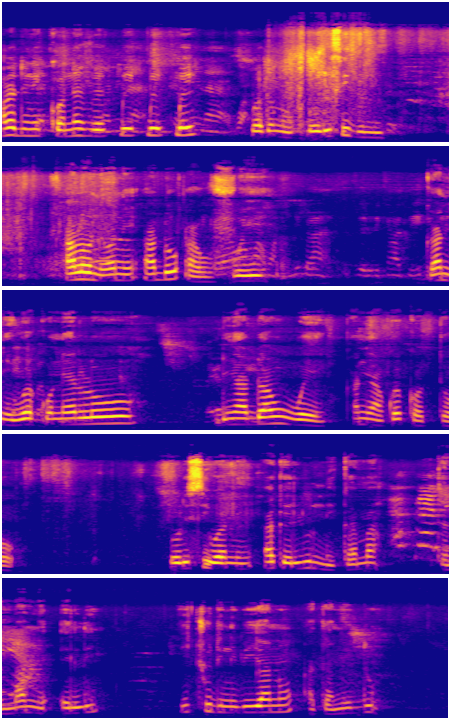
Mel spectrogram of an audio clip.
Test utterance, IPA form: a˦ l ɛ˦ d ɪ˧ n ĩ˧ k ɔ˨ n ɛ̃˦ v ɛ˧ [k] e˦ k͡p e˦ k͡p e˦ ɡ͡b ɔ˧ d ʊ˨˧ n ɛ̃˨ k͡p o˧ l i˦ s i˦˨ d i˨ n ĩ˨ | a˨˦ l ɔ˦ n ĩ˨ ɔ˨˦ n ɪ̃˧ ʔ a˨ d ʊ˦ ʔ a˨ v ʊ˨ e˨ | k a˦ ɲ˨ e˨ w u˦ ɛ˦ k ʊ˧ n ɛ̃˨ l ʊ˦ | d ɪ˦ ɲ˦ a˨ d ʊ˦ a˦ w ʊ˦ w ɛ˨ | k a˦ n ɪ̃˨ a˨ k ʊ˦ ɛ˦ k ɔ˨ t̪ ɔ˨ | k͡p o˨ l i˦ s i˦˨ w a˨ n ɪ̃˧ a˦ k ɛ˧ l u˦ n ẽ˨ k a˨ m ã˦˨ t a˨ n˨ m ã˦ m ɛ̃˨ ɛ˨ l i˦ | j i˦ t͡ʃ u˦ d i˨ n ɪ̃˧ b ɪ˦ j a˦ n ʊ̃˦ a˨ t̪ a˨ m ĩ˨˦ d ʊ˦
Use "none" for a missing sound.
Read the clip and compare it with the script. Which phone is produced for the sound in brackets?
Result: k͡p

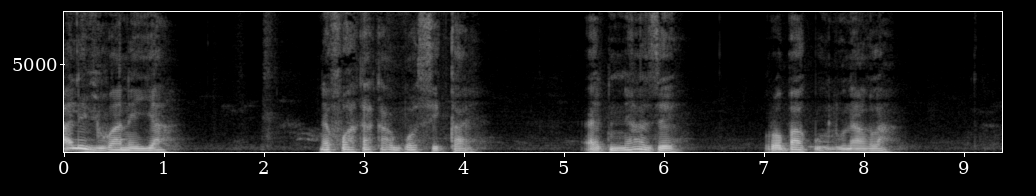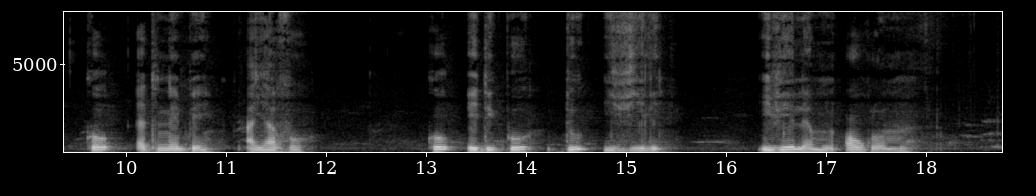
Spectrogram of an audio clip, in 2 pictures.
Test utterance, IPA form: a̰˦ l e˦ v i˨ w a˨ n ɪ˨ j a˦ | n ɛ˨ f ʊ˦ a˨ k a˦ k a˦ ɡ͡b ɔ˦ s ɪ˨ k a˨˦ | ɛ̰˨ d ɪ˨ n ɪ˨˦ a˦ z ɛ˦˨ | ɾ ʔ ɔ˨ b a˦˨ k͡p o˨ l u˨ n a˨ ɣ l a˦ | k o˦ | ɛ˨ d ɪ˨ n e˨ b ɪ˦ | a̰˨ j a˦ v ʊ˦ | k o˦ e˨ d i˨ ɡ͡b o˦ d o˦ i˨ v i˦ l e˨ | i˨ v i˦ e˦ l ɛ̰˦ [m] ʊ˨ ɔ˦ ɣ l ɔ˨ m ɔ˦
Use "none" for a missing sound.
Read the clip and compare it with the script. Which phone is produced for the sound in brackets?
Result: m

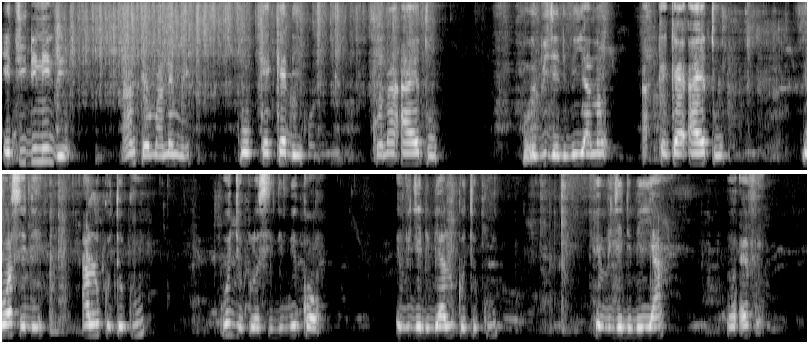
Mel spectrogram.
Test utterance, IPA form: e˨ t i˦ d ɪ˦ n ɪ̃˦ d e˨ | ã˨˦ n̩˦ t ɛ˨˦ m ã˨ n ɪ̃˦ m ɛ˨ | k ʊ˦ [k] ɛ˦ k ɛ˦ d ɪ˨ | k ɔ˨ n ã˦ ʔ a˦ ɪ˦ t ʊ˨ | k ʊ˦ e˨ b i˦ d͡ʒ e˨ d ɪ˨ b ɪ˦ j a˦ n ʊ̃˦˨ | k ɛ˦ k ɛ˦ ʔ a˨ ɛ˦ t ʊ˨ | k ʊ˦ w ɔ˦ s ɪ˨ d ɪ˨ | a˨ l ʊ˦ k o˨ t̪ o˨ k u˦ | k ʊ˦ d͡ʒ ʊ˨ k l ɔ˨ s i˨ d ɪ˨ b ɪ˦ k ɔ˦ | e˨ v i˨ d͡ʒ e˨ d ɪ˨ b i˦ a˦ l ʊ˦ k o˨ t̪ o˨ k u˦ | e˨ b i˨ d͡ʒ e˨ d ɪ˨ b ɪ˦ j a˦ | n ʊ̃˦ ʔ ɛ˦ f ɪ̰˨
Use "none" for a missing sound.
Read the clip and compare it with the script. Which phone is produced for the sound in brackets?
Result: k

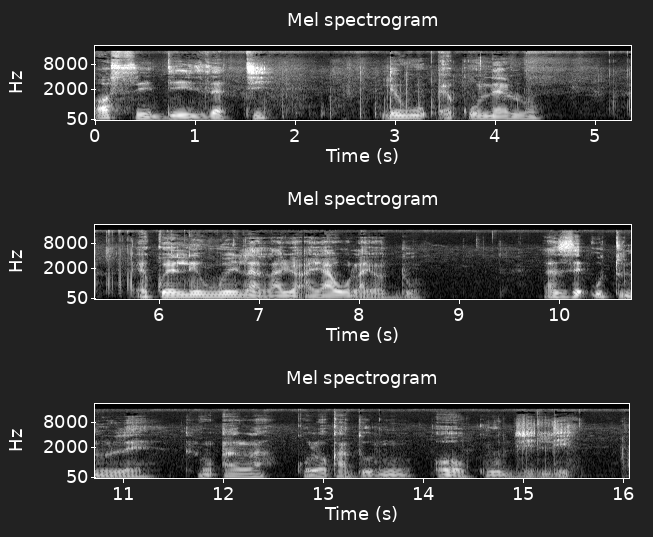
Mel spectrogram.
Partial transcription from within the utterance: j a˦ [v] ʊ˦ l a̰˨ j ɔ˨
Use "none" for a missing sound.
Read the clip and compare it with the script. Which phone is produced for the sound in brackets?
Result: w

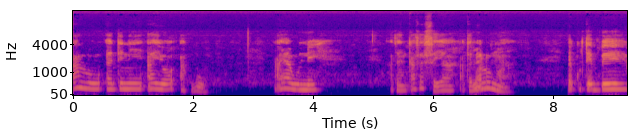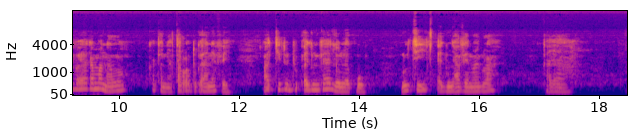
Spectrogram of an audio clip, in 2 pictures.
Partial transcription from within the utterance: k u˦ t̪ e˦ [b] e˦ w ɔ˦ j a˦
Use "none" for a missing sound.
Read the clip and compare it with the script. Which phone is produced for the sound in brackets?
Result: b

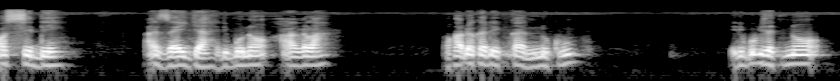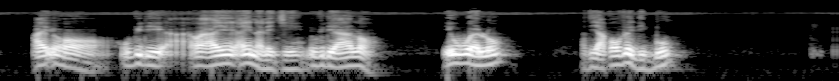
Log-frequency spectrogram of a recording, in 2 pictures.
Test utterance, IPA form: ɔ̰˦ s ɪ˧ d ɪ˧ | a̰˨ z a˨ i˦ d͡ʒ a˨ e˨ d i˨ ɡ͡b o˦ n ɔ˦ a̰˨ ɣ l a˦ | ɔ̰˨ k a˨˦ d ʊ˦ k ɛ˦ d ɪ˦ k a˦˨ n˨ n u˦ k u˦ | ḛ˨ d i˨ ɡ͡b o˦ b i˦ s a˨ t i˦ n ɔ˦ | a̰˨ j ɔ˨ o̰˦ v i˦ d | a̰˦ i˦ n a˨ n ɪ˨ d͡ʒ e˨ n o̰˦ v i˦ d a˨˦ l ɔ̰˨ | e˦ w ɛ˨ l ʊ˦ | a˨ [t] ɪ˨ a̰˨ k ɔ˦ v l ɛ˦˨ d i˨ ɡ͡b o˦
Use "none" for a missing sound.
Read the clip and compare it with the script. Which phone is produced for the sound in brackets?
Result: t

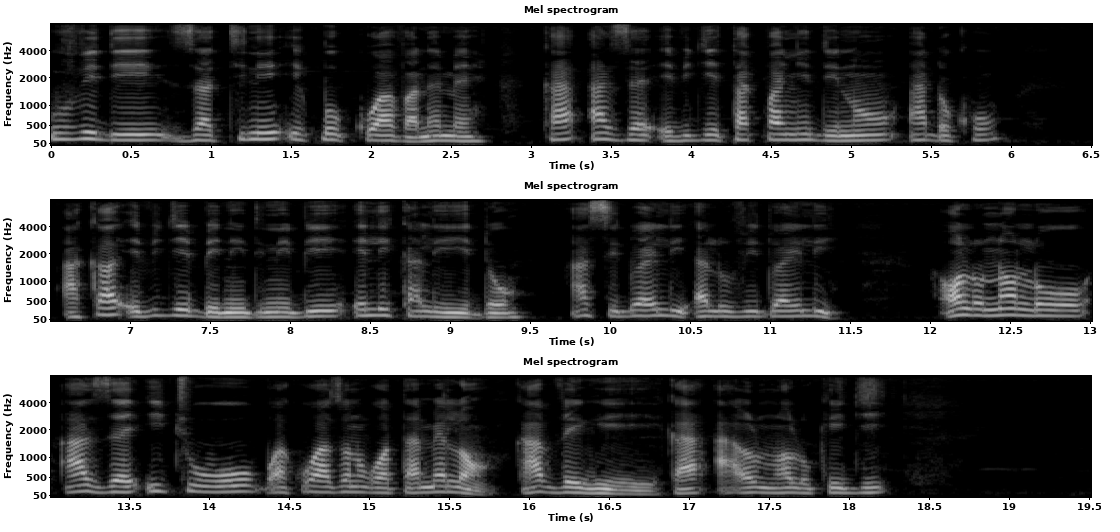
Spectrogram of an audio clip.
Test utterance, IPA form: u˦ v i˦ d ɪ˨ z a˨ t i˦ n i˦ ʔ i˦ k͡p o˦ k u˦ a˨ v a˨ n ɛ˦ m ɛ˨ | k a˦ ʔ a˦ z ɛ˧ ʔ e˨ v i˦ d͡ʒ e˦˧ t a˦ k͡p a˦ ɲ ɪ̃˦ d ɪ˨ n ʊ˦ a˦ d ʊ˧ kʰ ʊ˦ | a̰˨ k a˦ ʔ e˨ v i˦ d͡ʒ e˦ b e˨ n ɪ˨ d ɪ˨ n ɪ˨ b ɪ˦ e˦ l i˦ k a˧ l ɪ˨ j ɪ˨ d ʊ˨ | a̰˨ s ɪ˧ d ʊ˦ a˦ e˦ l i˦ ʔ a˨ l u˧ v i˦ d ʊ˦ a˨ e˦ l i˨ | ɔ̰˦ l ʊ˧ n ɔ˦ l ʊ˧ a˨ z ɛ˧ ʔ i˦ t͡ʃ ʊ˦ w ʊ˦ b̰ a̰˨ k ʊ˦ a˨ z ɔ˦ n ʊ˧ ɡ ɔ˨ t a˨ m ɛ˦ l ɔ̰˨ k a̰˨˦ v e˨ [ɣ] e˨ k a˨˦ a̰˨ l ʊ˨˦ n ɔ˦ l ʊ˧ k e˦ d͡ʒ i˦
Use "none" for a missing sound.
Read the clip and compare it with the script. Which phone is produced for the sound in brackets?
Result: ɣ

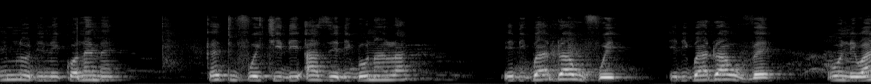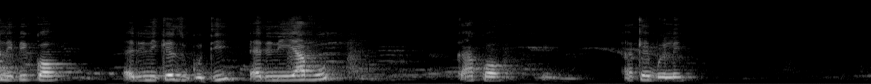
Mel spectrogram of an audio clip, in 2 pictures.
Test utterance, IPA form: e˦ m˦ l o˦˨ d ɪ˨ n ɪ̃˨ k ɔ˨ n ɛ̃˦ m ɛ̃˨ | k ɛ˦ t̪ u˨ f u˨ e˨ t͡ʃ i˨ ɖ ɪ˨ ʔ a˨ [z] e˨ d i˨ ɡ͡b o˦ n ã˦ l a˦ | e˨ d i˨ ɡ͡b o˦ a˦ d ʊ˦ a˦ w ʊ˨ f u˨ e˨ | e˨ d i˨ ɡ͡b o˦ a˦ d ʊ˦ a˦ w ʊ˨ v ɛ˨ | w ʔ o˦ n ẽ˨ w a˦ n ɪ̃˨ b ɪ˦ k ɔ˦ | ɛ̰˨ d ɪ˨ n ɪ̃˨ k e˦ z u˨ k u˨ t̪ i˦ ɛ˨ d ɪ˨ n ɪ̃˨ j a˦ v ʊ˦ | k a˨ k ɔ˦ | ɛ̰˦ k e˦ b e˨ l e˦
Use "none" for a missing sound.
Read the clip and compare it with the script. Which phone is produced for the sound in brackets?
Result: z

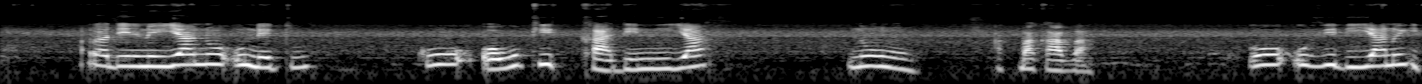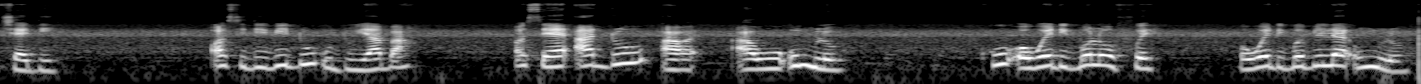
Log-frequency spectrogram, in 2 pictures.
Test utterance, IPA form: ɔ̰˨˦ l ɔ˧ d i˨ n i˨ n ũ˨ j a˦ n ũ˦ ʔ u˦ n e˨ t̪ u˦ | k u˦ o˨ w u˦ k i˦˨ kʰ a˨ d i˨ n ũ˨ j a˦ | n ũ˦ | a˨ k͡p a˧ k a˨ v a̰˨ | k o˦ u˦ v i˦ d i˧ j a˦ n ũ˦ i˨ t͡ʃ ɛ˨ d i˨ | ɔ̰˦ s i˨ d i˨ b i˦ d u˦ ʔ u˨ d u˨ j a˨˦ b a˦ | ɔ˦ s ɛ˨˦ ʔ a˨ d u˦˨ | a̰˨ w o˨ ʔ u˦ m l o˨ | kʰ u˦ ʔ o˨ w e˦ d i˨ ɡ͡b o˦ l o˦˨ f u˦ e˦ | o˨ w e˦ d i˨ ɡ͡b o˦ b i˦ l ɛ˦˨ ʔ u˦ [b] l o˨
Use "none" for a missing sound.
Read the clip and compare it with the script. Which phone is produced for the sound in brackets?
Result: m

